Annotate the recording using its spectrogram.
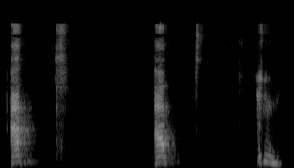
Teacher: kalau kaf sama ta, dia syiddah sama hamas.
